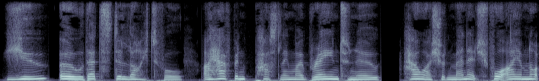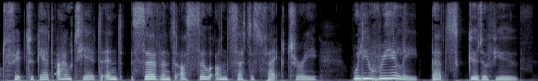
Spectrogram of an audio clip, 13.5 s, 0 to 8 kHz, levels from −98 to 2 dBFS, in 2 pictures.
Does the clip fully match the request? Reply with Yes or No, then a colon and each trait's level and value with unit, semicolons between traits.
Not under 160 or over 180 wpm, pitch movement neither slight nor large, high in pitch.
Yes: average, 165 wpm; average, 3.5 semitones; high, 210 Hz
